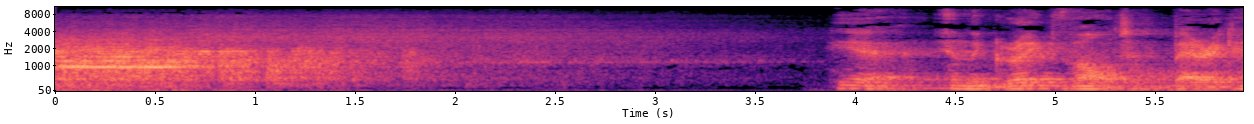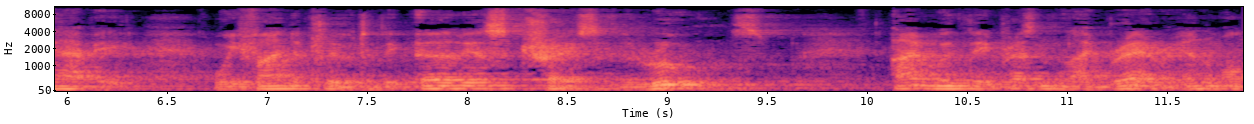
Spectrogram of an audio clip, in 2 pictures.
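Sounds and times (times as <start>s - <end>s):
train brakes squealing after emergency stop: 0.0s - 2.4s
train brakes rushing hiss: 0.0s - 3.8s
speech: 3.9s - 11.8s.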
